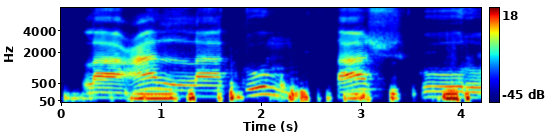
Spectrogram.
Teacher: mim sukun bertemu dengan huruf ta bacaan izhar syafawi dibaca jelas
